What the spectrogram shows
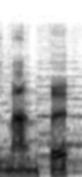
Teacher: Just like in this case, nante, the accent is still on the na. Then with the additional te, it gets shortened into na n instead of na ni.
